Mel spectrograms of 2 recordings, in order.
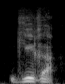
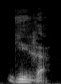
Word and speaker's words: Giger: Pronunciación correcta del señor que nombró es Hans Rudi Giga. Hans Rudi Giga.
